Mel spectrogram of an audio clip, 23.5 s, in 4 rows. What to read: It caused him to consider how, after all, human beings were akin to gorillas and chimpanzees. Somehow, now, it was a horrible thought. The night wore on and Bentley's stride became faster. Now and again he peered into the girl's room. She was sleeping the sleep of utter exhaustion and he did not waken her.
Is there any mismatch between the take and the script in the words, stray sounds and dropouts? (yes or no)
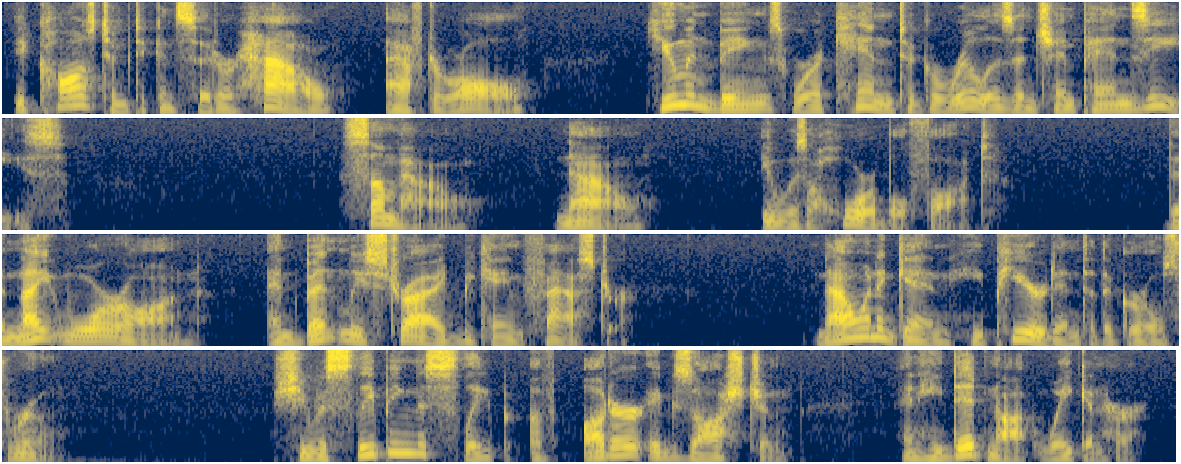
no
